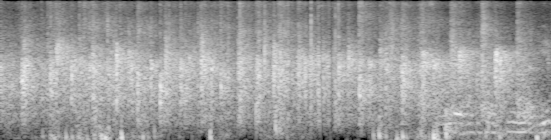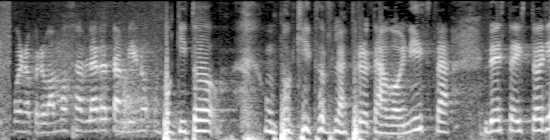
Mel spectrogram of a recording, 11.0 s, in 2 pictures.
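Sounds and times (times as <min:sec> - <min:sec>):
audience applause: 0:00.0 - 0:05.6
speech: 0:05.6 - 0:11.0.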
